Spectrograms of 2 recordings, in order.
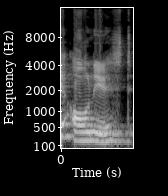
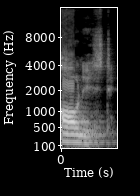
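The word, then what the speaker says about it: honest: तो यहां पे देखिए ऑनेस्ट यहां पे जो है शुरुआत है एच से जो कि एक कंसोनेंट है लेकिन उच्चारण इसका ओ से हो रहा है ऑनेस्ट एच जो है यहां पे साइलेंट है और उच्चारण जो हो रहा है ओ से जो कि एक वल है तो यहां पे एन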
